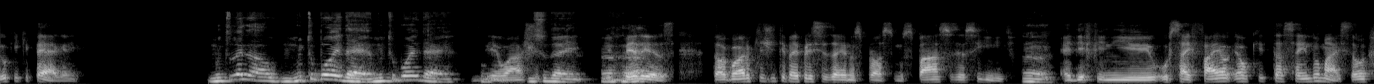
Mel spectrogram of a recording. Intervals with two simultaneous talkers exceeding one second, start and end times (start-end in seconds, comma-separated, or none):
4.8-6.6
